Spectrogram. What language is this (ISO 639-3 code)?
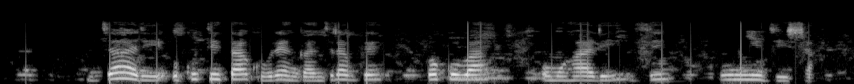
kin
